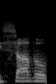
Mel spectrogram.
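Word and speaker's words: Tsavo: these man-eaters sorry okay today's story is the savo man eaters uh and this is a listener's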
